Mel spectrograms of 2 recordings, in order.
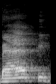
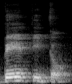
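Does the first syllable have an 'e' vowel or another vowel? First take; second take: another vowel; e vowel. First: The first syllable does not have an 'e' vowel. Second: The first syllable has an 'e' vowel. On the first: The speaker calls it wrong. "আমরা কিন্তু ব্যতীত এভাবে পড়ছি না" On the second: The speaker calls it right. "এর মতো উচ্চারণ হবে এ"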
